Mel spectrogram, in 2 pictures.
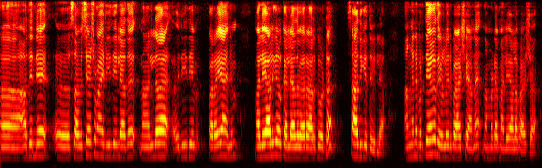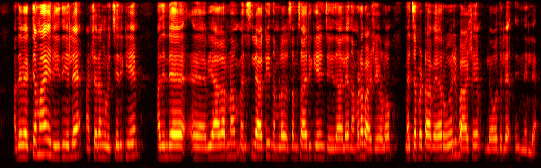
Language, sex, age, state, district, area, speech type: Malayalam, female, 60+, Kerala, Pathanamthitta, rural, spontaneous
